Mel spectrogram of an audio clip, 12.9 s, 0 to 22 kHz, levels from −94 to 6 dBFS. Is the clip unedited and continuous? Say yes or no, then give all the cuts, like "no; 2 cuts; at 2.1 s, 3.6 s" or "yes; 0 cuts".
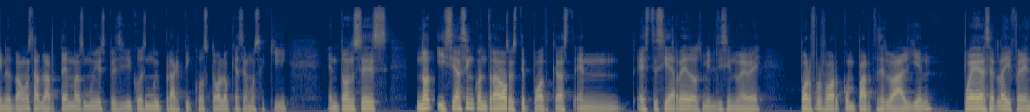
no; 6 cuts; at 1.0 s, 1.8 s, 2.6 s, 5.4 s, 6.3 s, 10.2 s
